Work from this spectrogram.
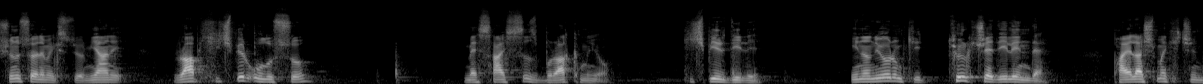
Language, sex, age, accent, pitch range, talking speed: English, male, 50-69, Turkish, 110-140 Hz, 85 wpm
